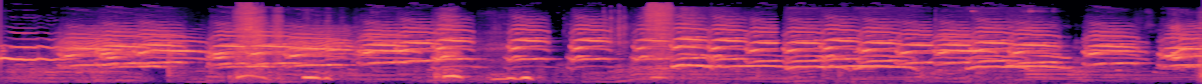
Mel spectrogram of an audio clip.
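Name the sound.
cats yowling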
